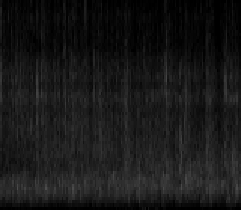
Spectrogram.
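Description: An audience claps together in a church, a dense, steady wash of many hands applauding with no pauses, fairly loud and filling the space, giving the Lord a hand clap of praise.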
